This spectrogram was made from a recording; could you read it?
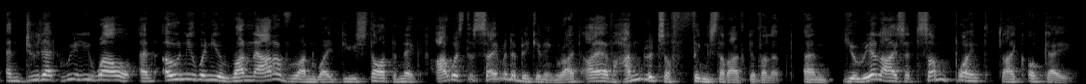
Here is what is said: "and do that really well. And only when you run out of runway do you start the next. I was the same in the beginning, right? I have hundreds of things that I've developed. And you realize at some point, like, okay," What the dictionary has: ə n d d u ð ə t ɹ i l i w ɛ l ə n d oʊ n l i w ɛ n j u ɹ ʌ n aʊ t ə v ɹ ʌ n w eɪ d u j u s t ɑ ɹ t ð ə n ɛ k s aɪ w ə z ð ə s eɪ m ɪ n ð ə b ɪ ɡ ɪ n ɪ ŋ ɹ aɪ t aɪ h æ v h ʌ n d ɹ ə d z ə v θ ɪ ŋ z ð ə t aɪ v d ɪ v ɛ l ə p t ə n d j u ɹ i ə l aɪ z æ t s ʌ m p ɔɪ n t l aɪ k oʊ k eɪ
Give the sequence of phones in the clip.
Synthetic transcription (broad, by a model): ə n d d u ð ə t ɹ i l i w ɛ l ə n oʊ n l i w ɛ n j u ɹ ʌ n aʊ t ə v ɹ ʌ n w eɪ d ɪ j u s t ɑ ɹ t ð ə n ɛ k s aɪ w ə z ð ə s eɪ m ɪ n ð ə b ɪ ɡ ɪ n ɪ ŋ ɹ aɪ t aɪ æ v h ʌ n d ɹ ə d z ə v θ ɪ ŋ z ð ə t aɪ v d ɪ v ɛ l ə p t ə n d j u ɹ i ə l aɪ z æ t s ʌ m p ɔɪ n t l aɪ k oʊ k eɪ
